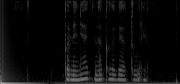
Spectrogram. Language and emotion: Russian, neutral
